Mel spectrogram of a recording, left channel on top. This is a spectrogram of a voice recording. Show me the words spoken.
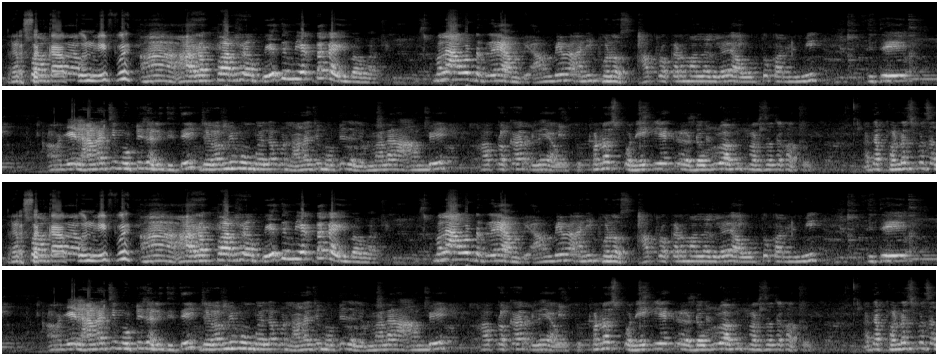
असं कापून मी पण हा रप्पार रप हे तुम्ही एकटा काही बाबा. मला आवडतात लय आंबे. आंबे आणि फणस हा प्रकार मला लय आवडतो, कारण मी तिथे म्हणजे लहानाची मोठी झाली तिथे, जन्मली मुंबईला पण लहानाची मोठी झाली. मला आंबे हा प्रकार लय आवडतो. फणस पण एक एक डबलू आम्ही फणसाचा खातो. आता फणस पण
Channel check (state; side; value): identical; both; correlation 1.00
